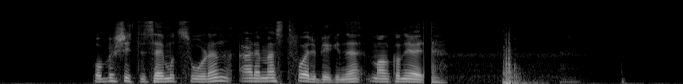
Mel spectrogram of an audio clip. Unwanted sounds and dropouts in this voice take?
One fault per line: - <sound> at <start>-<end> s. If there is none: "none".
- dropout at 4.2-4.3 s
- thud at 5.0-5.5 s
